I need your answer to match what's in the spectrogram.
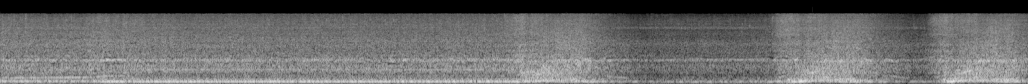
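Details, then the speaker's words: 1967 Chevrolet Camaro with a 350 small-block Chevrolet crate engine, 650 cfm carburetor, Edelbrock intake, Borla dual exhaust: deep, steady V8 idle burble, then three clean blips that rise and fall crisply, no knocks or misfires; normal idle and revving. "So what we'll do next is go ahead and lower this down off of the lift, go underneath the hood, and we'll fire up that motor and let you hear what that crate motor sounds like."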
